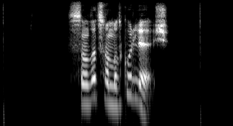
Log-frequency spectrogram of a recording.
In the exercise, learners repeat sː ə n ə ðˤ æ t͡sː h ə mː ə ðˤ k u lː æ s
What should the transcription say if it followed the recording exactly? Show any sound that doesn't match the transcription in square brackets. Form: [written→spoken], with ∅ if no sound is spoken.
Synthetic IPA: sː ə n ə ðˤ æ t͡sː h ə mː ə ðˤ k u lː æ [s→ʃ]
